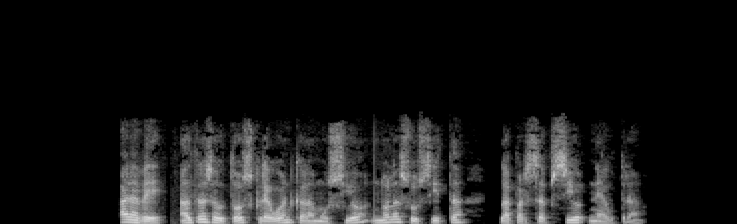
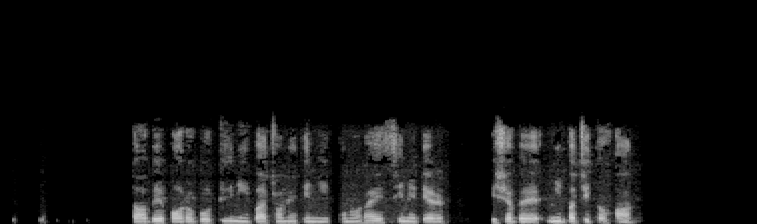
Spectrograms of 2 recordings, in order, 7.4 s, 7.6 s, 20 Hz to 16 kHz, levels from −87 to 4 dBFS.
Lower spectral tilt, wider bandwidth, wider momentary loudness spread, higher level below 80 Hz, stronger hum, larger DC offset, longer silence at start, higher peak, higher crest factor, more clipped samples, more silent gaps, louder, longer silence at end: about the same, -5 dB/octave vs -4 dB/octave; about the same, 8 kHz vs 7.8 kHz; about the same, 10 LU vs 8 LU; about the same, -58 dBFS vs -62 dBFS; neither; neither; first, 1.2 s vs 0.4 s; about the same, -2 dBFS vs -2 dBFS; about the same, 18 dB vs 20 dB; neither; second, 4.85-4.99 s vs 0.51-0.66 s, 0.79-1.32 s; first, -17 LUFS vs -21 LUFS; second, 0.95 s vs 1.25 s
